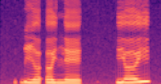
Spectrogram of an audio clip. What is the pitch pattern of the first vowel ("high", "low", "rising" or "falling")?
low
